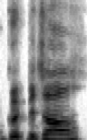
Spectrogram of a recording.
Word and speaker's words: Gutbezhal: Um, and we are really happy to have with us today Adam, and correct me if I get this wrong again, Adam Gutbezhal.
